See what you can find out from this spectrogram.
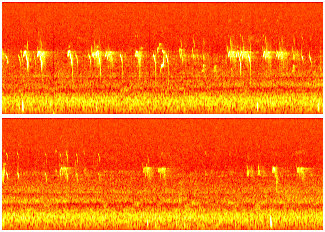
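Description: flock of crossbills calling

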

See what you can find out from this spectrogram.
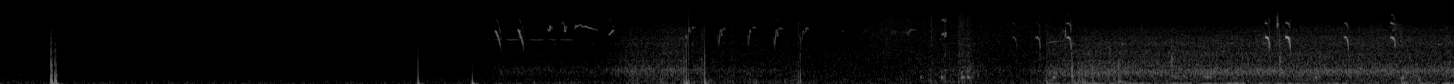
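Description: bird flight calls

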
